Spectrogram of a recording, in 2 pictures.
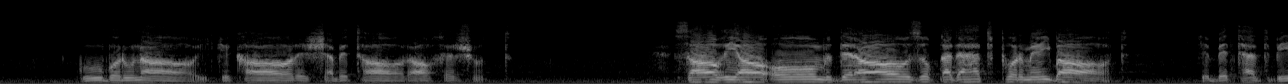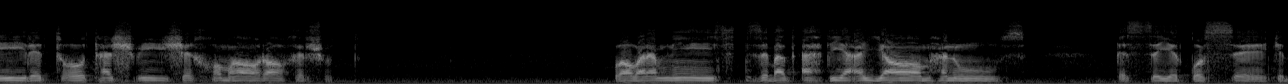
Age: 60-79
